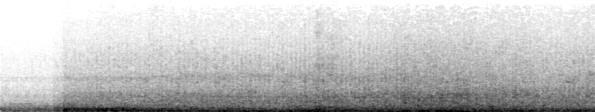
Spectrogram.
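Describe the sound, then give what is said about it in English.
A taxi's engine rumbles steadily after a brief silent start as it pulls up in a car park outside a restaurant at dusk, a dense, low-heavy drone that holds at an even level for several seconds with no voices. “It's dusk when the taxi pulls up in a car park outside a restaurant.”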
